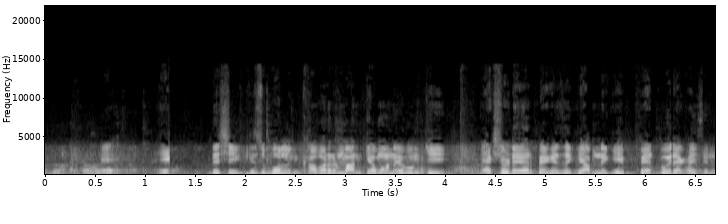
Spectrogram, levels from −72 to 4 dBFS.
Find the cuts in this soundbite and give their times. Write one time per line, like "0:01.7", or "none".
0:01.3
